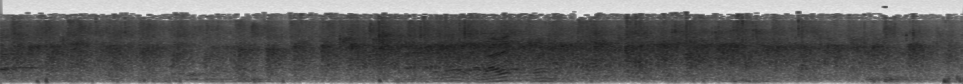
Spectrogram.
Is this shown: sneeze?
no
